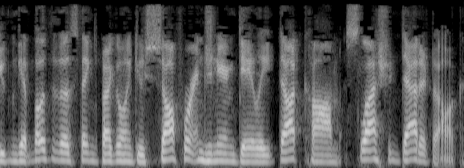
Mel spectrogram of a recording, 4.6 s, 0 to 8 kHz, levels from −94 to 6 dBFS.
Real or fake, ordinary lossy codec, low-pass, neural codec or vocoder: fake; MP3, 32 kbps; 7.2 kHz; codec, 24 kHz, 3 kbps, HILCodec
